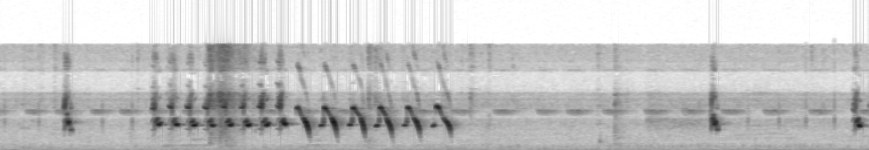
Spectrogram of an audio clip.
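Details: White-headed munia, locally called emprit kaji or bondol haji, singing actively: a quick run of about a dozen sharp, high, downslurred chirps over roughly two seconds, then faint scattered notes over a low background rumble.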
